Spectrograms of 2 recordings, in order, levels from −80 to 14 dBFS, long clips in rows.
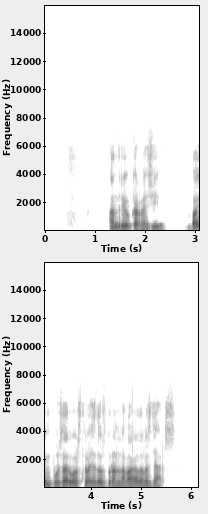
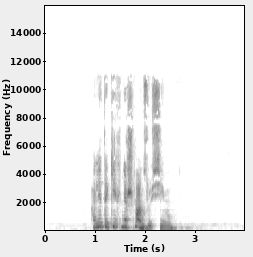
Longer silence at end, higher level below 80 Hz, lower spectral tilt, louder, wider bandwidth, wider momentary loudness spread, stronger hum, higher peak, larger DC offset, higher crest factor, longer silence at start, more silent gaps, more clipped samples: second, 0.5 s vs 1.35 s; first, -58 dBFS vs -74 dBFS; first, -7 dB/octave vs -3.5 dB/octave; about the same, -29 LUFS vs -27 LUFS; second, 7.4 kHz vs 11.5 kHz; second, 10 LU vs 14 LU; neither; first, -8 dBFS vs -12 dBFS; neither; about the same, 22 dB vs 18 dB; first, 1.3 s vs 0.95 s; first, 2.42-2.80 s vs none; neither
